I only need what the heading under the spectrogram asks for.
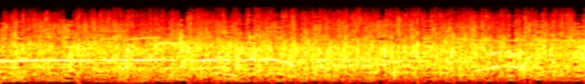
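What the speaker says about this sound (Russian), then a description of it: "Аплодисменты." A television comedy show audience applauds, dense loud clapping sustained across the whole span, with a faint tone sliding through in the background.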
